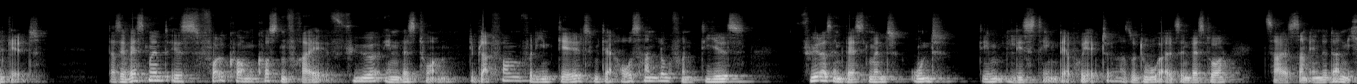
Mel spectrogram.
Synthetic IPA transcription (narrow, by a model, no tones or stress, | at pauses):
nɡ̥ɛ̰lt | d̥asɪnvɛstmɛntɪstfɔlkʰɔmənkʰɔstn̩fʁ̥aɪfyːɐʔɪnvɛstʰo̰ːʁənd̥iːpʰl̥atfɔɐmfɛɐdiːnt̚ɡ̥ɛltmɪt̚d̥eːɐʔaʊshandlʊŋfɔndiːls | fyːɐɾasɪnvɛstmɛntʔʊnt | d̥eːmlɪstʰɪ̰ŋdḛːɐpʁ̥o̰jɛ̰k̚tʰəʔalzoduːʔa̰lsɪnvɛstʰoːɐ | t͡sa̰ːlsta̰mʔɛ̰ndəda̰nɪç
